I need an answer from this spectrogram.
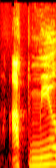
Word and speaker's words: আত্মা: বলে মহাত্মা মহাত্মা গান্ধী তারা বলে আতমা আতমা কিন্তু ওরা ওই মটা উচ্চারণ করবে কিন্তু আমরা যারা বাংলা ভাষী তারা সঠিক নিয়মটা তো জানি তাই আমরা আত্মা বলব আংশিক নাকে আসবে তাহলে আমরা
